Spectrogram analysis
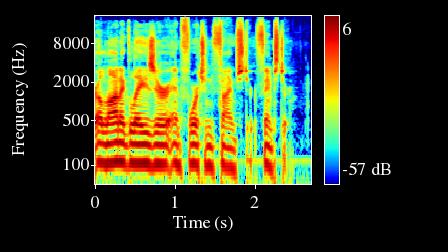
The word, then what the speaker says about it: Feimster: had Paul Shear Alana Glazer and Fortune Feer fster it's spelled feimster those are the people I more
